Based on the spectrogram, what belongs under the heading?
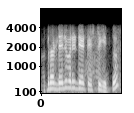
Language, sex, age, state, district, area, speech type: Kannada, male, 18-30, Karnataka, Chitradurga, rural, conversation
